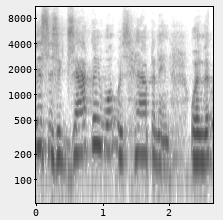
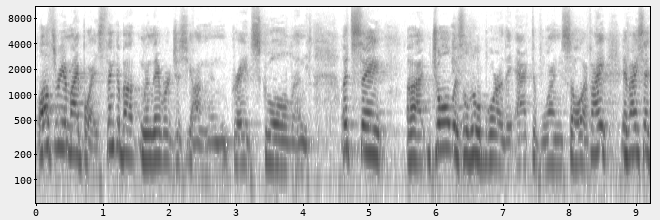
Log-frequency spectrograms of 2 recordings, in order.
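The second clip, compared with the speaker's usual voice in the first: usual speaking voice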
